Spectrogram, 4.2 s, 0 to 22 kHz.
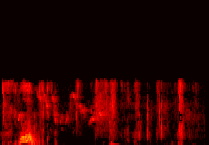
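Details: Lagotto Romagnolo puppies, 19 days old, with one giving a short high squeaky whimper that rises and falls, followed by soft faint sounds and a low thump in a quiet room.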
